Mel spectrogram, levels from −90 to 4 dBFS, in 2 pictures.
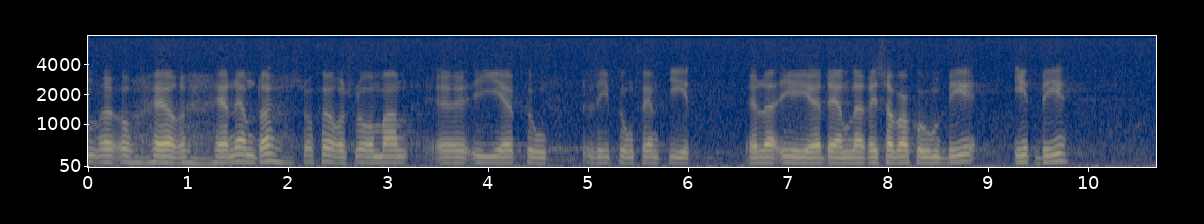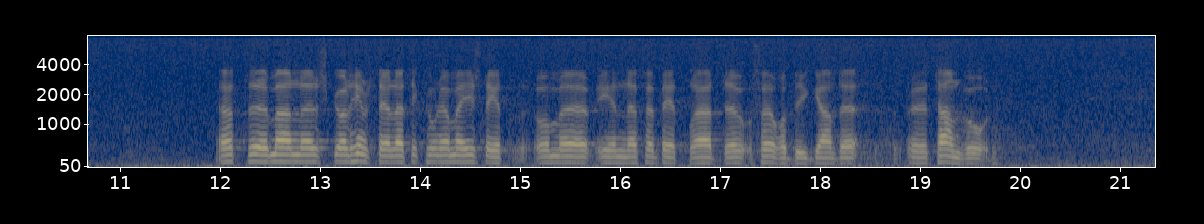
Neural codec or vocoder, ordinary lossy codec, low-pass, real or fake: none; none; none; real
